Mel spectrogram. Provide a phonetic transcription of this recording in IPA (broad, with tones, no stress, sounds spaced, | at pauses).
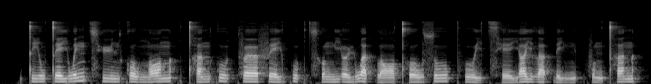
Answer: t̪ iː˨ w t̪ e˧ j w ɪ˥ ŋ t͡sʰ yː˨ n k o˨˩ w n̪ ɔː˥ n | t̪ʰ ɐ˨˥ n k uː˧ t̚ f œː˧ f e˨˥ j kʷ ɐ˨ k̚ t͡sʰ ʊ˨˧ ŋ j ɵ˨˥ ɥ w ɐ˨ t̚ l ɔː˨ t̪ʰ o˨˧ w s uː˥ pʰ uː˨˩ j t͡sʰ e˨˥ j ɐ˧ j l ɐ˨ t̚ e˨˩ j ŋ ɪ˧ k̚ f ʊ˨˩ ŋ t̪ʰ ɐ˥ n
